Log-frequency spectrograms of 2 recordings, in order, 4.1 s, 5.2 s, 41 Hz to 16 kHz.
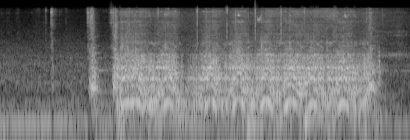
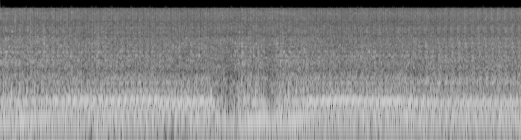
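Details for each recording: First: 1963 Pontiac 389 V8, first start attempt after cleaning corroded points: starter turns engine slowly with about four labored compression pulses per second, no firing; slow cranking from weak borrowed Honda battery, jump box to follow. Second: 1963 Pontiac 389 V8 at first start after long storage, running on 2-cycle gas, powered via jump box: deep, steady V8 burble with a couple of brief throttle blips; normal idle.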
